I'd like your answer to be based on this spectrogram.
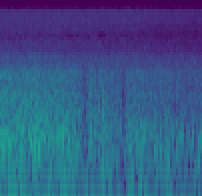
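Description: Ocean surf breaks on the beach at Rodanthe in the Outer Banks, a steady, loud wash of crashing waves with wind buffeting the microphone throughout.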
